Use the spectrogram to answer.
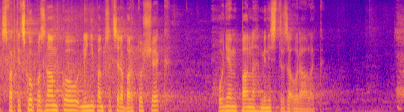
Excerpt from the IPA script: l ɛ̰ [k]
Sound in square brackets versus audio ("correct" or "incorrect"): correct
